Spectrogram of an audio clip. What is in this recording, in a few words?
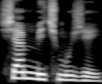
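"сяммич музей", Komi, female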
